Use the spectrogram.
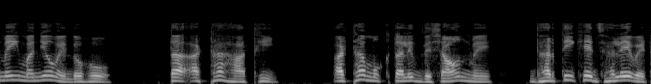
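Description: From start to finish the speech sounds dull and smeared, with nothing above 7 kHz and a fizzy, warbling edge on sibilants. The cause is likely AAC compression, fitting AAC-LC at a low bitrate around 24 kbps, which starves the upper bands.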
